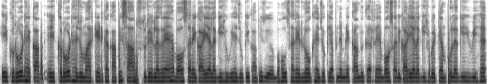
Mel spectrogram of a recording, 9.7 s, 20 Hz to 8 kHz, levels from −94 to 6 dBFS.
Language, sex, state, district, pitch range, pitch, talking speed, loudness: Hindi, male, Bihar, Supaul, 130-140 Hz, 135 Hz, 235 wpm, -14 LUFS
